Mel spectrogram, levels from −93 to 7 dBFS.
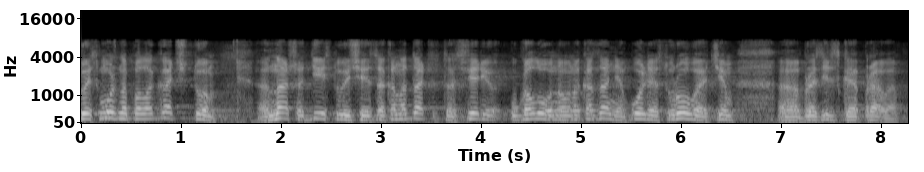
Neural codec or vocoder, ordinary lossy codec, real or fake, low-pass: vocoder, 24 kHz, 100 mel bands, Vocos; none; fake; 7.2 kHz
